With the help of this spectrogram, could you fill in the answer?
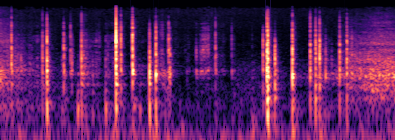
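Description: Long nails tap and scratch the printed front of a medium-size, hollow, pink printed cardboard toy packaging box with a teapot print. A quick, irregular series of short, dry taps with a slight hollow body is interspersed with bright scratching. The clip ends in a softer, continuous rasp.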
